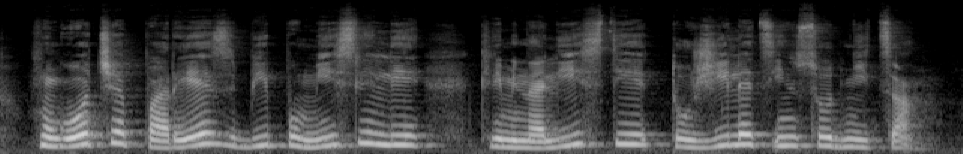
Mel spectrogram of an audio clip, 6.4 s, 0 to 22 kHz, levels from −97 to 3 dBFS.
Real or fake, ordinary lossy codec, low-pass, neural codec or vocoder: real; Opus, 64 kbps; 19.8 kHz; none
